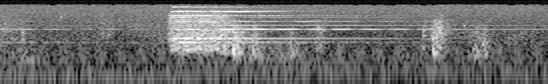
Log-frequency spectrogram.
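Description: A telephone bell rings in a quiet room, sounding in two short bursts with a pause between them, with a faint steady hum underneath.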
